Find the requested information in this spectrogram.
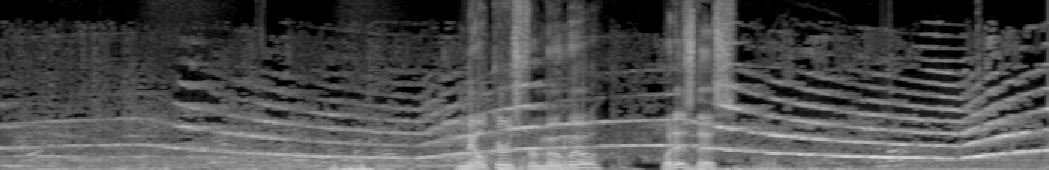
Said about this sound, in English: Let's just get... listen, move out of the way. The ambulance has to get to another mass stabbing. Get out of the way.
